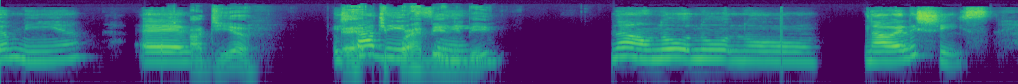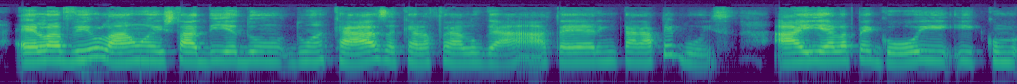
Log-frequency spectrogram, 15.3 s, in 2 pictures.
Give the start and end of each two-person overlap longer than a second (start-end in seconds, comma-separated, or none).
2.5-3.7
